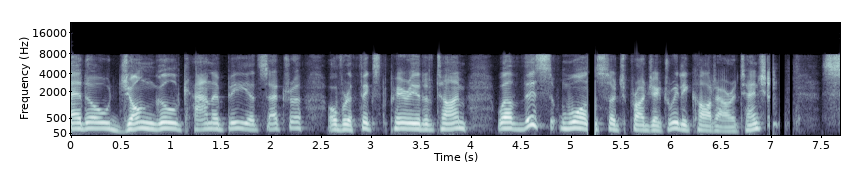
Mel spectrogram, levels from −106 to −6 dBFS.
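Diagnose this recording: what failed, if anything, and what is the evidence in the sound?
Network stage, packet loss on an ADPCM call: about 80 ms drops out at 5.16–5.32 s, then 160 ms in gaps from 6.94 to 7.25 s. The waveform shows flat, square-edged holes and the spectrogram shows blank strips. The decoder's predictor and step size no longer match the sender's, so speech resumes slightly distorted.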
